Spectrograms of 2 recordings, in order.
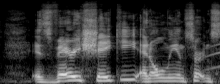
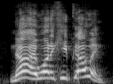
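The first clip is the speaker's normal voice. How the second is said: higher, louder indignant insistence; the wronged customer pushing back, raised pitch; 13 semitones higher, 6 dB louder than usual. Retold or imitated. Customer refusing a settlement, high indignant voice. Acted company versus customer.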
